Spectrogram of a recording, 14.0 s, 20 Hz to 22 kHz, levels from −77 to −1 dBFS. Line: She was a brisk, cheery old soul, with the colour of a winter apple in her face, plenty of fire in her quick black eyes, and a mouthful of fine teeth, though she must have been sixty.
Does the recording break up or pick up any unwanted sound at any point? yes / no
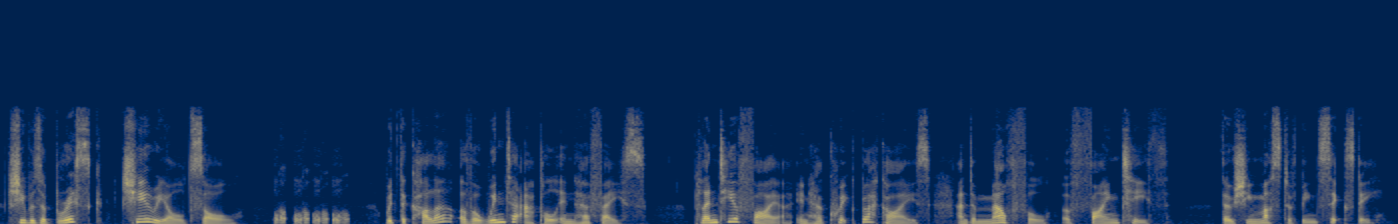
yes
